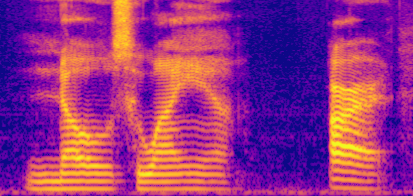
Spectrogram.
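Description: A man speaks at a very slow pace with a medium pitch, and the room echo is audible. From United States. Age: 30s. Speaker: hip hop artist. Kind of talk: interview. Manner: casual.

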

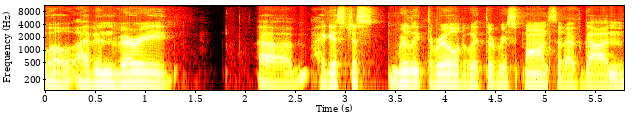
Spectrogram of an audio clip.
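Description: A man with an American accent and a normal speaking voice, fairly high in pitch, at a fairly slow pace with fairly even intonation. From Southern California. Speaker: poet. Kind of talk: interview. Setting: at home.

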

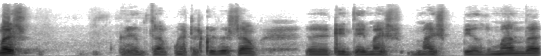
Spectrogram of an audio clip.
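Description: A man speaks at a moderate pace in a dark, mellow tone, his pitch varying ordinarily against a quiet background. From northern Portugal, Guimarães. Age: 60s. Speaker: former handball player and sports club director. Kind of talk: interview. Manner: halting, many repetitions.

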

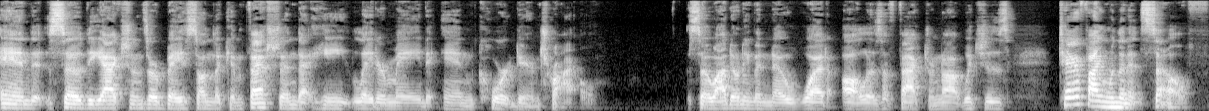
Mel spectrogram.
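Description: In a very clean recording with a silent background, a man puts on a raspy character voice at a medium pitch and a moderate pace. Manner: monotone.

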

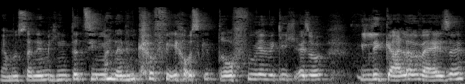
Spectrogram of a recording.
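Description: This woman's voice is fairly high, at a moderate pace. Noticeable background noise runs underneath. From Austria, Vienna. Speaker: journalist and author. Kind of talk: interview conversation. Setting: on a couch in a living room. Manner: hesitant, with fillers and repetitions.

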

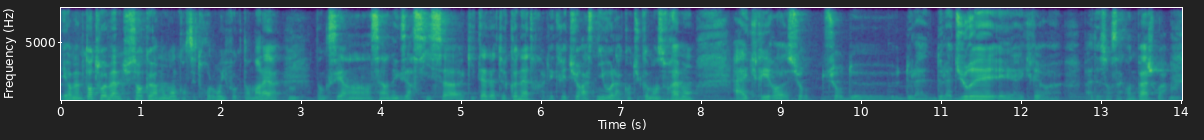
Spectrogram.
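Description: Noticeable background noise and audible room echo accompany speech at a fairly quick pace. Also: man, fairly low pitch for a man, ordinary pitch variation. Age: 30s. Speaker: singer-songwriter and author. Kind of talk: radio interview.

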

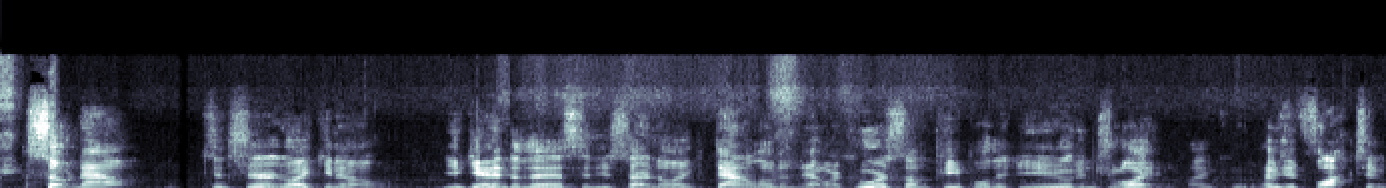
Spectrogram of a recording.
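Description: A man speaks at medium pitch in a normal speaking voice, with ordinary pitch variation, big swings in loudness and a moderate pace. The recording is very clean, with a silent background. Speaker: podcast host, interviewer. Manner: casual, relaxed.

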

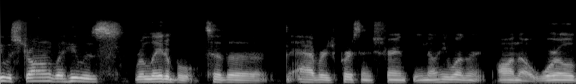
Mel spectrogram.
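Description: Speaking with an American accent, a man has an unremarkable speaking voice, a fairly low pitch and ordinary pitch variation. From Queens, New York. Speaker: powerlifting coach. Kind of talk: casual chat.

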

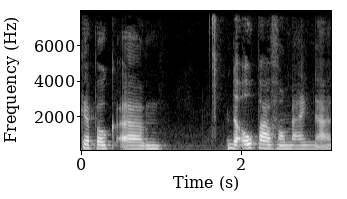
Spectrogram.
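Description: Very slowly, a woman delivers her words with fairly even intonation. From Rotterdam, Netherlands. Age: 50s. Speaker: sales coach and entrepreneur. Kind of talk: casual interview. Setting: showroom.

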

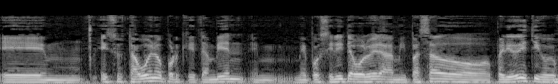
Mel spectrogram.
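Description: The voice belongs to a man. Audible room echo hangs around his words. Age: 40s. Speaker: writer and journalist. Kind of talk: radio interview.

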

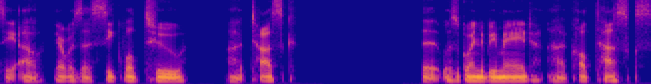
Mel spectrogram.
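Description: Very deep, low-pitched man with vocal fry and fairly even intonation, dry and close with no echo against a quiet background. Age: 40s. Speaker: podcast host. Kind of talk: casual chat. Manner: halting, many fillers.

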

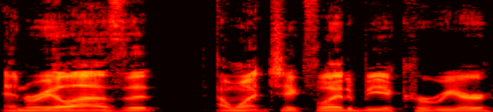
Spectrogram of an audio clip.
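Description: A man with a North Carolina accent speaks at a moderate pace in a fairly low voice, recorded very cleanly against a silent background. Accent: Southern US (North Carolina). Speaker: podcast co-host, restaurant owner-operator. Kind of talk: casual chat.

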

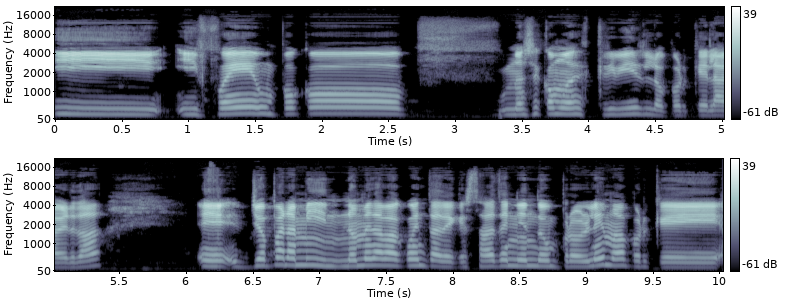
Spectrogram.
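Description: Fairly slow and fairly even in intonation, a woman talks at a medium pitch. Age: 20s. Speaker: nurse. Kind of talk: interview. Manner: halting.

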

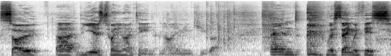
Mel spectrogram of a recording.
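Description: In an Australian accent, a man speaks at a fairly slow pace and fairly high pitch, somewhat breathy, with ordinary pitch variation and audible room echo. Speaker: basketball podcast co-host. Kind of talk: casual chat.

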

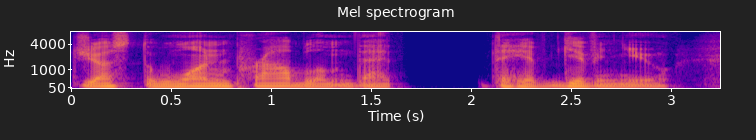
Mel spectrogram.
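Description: Vocal fry runs through this voice, heard in a dry, close sound with no echo. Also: man. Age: 20s. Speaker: manufacturing field technician. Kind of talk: interview.

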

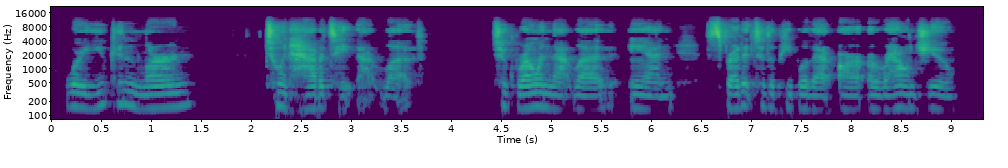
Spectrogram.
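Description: A woman speaks with a very deep, low pitch. The background is quiet. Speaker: spiritual medium podcaster. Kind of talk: casual solo podcast intro. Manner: animated, sassy, casual.

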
